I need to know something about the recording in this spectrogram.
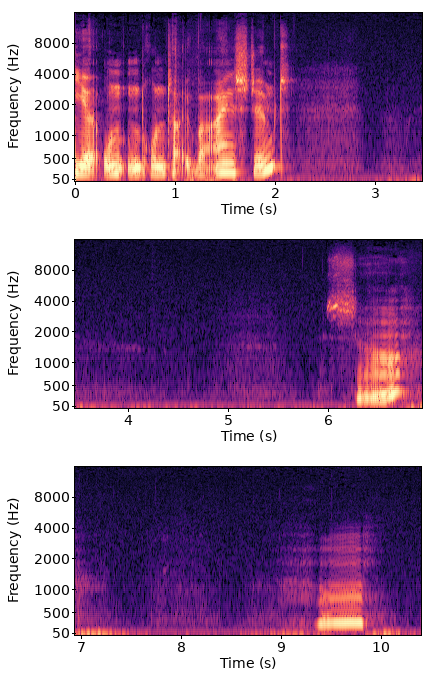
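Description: Paper rustles softly as hands press and smooth a card.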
